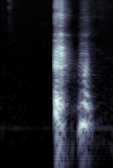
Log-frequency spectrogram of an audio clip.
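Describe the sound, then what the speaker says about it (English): Two quick, loud coughs hit right into a microphone, the second slightly softer, separated by a short gap of silence. "I'm sorry for coughing in the mic"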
